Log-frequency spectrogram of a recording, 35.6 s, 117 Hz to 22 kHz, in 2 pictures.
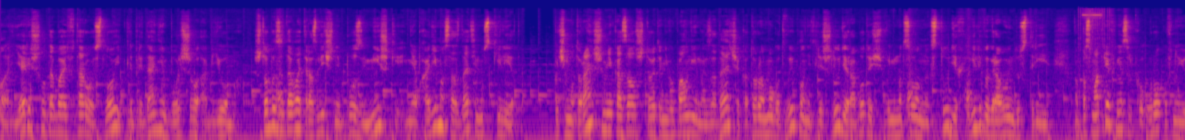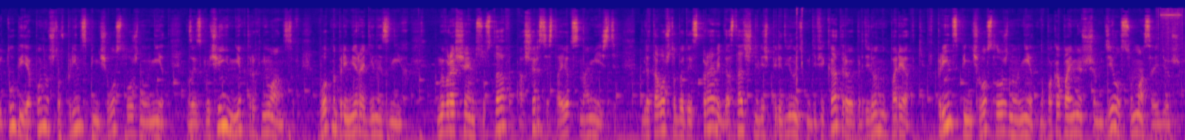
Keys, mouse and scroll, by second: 0.2 click, 0.6 click, 1.0 f, 1.2 click, 1.6 ctrl+z, 2.0 click, 2.6 click, 3.0 f, 3.4 click, 4.0 click, 4.6 r, 5.2 r, 6.2 Escape, 7.2 r, 8.0 Escape, 8.6 shift+middle click, 10.4 r, 11.6 Escape, 12.2 click, 12.4 r, 17.4-19.0 typing, 17.8 Tab, 24.5 r, 30.7 click, 31.7 middle click, 32.7 alt+r, 34.1 r, 34.7 click, 35.5 alt+r.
